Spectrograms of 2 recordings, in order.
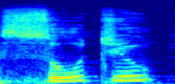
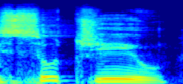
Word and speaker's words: sutil: Sútil também, né? Ao invés de sutil.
